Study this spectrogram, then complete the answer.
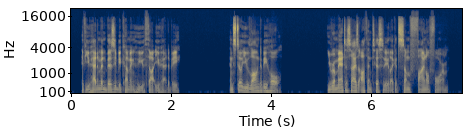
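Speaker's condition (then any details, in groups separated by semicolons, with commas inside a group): No condition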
